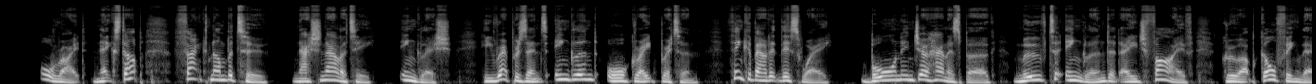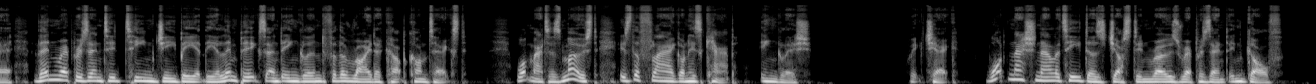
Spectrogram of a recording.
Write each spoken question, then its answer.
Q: What nationality does Justin Rose represent in golf?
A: Correct answer. English.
